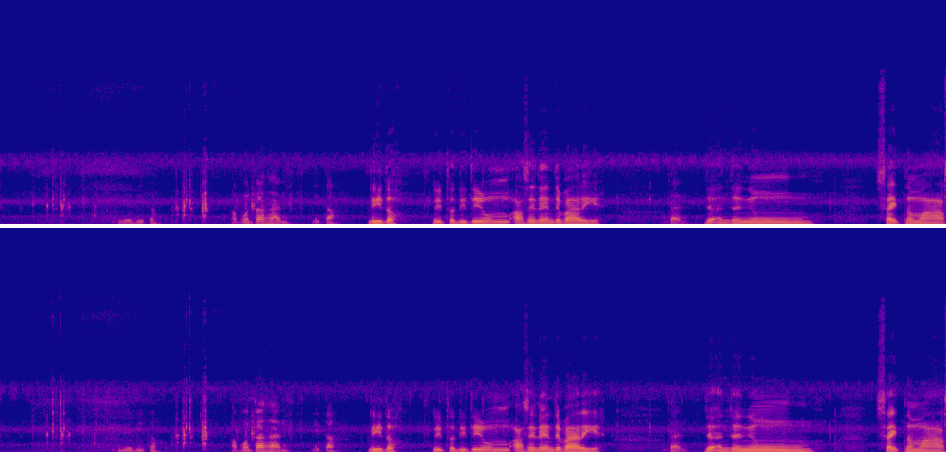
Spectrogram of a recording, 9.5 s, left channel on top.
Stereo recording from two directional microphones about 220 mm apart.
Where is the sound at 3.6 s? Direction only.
10° left (ahead or behind); by 6.0 s 15° right (ahead or behind).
